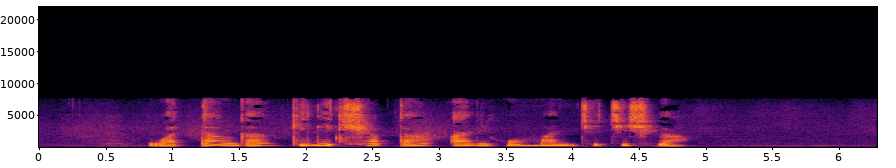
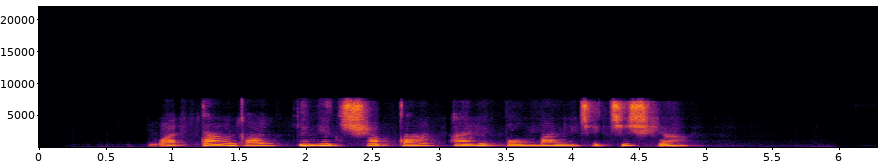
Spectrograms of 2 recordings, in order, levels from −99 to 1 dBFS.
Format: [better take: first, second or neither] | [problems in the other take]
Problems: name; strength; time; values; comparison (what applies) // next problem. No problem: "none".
first | noise reduction (neural mask model DeepFilterNet 3)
